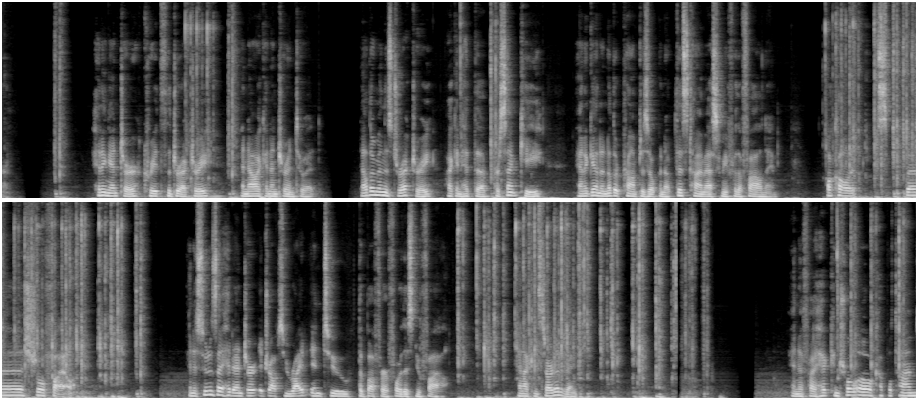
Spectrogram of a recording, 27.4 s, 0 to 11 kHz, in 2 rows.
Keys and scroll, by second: 0.0-0.3 typing, 0.7 Return, 2.7-3.0 typing, 3.3 Return, 5.4 typing, 7.3 %, 12.1-14.5 typing, 20.3-24.2 typing, 25.4 typing, 26.4 ctrl+o, 26.7 ctrl+o, 27.1 ctrl+o.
